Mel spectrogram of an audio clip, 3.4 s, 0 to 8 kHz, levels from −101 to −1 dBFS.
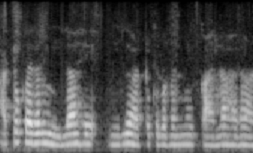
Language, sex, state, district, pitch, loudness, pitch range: Hindi, female, Uttar Pradesh, Jalaun, 180 Hz, -20 LUFS, 170-190 Hz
